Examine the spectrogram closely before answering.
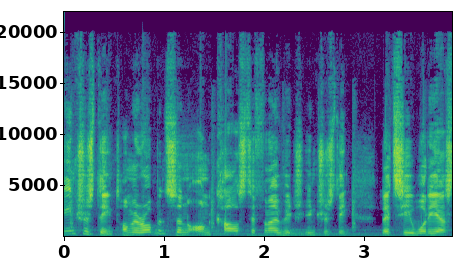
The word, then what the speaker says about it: Stefanovic: Well, well, well, Karl Stefanovic or Stefanovic as his his actual pronunciation, clearly a great Australian name.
